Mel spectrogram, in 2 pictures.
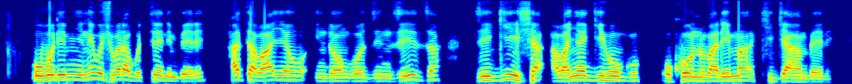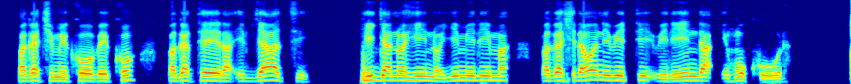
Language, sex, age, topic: Rundi, male, 36-49, agriculture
